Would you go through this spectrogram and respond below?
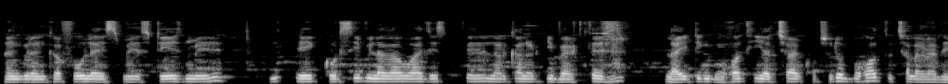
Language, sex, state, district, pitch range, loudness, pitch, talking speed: Hindi, male, Bihar, Sitamarhi, 125-140 Hz, -17 LUFS, 135 Hz, 200 wpm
